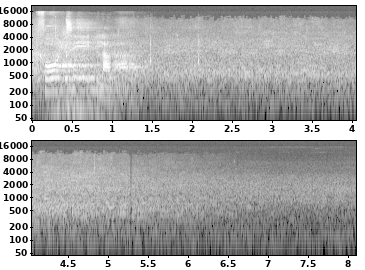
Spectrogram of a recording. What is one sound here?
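A crowd murmurs softly in a large arena.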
